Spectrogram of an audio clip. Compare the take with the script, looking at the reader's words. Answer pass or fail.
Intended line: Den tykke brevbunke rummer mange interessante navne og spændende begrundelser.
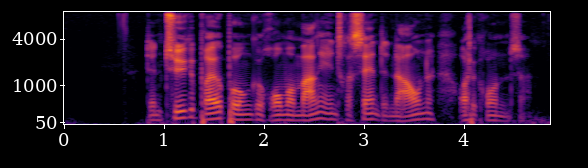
fail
